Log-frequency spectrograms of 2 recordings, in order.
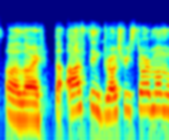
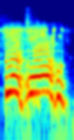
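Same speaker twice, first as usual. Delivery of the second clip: mock pain yelp; 12 semitones higher, 4 dB louder than usual. Voiced pain cry again.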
